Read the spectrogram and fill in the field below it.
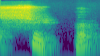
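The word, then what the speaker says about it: xu: son du foie c'est s'écrit x u ça se prononce su donc le son c'est officiel c'est que mais ça se prononce comme si on disait chut je sens cette et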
